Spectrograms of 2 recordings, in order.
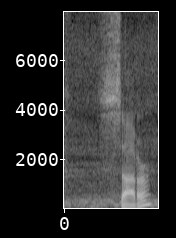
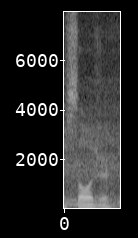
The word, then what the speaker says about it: solder: over here so we've removed all the old sutter or depending on your pronunciation in this chat saudia soldier i don't know why people call solder soldier the solder doesn't fight for you and we're going to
